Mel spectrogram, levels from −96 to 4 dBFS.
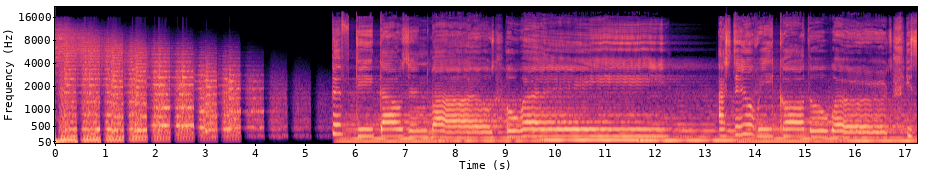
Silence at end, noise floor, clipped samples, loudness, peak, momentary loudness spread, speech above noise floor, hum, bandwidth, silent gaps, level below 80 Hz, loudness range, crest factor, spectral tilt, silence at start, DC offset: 0 s; -45 dBFS; under 0.1%; -13 LUFS; 0 dBFS; 6 LU; 32 dB; none; 18 kHz; none; -28 dBFS; 5 LU; 14 dB; -4.5 dB/octave; 0 s; under 0.1%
